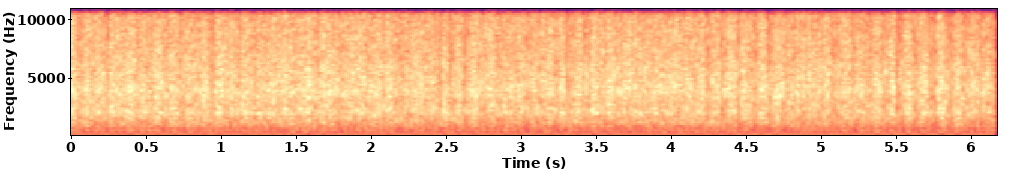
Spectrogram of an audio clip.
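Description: Bristol Hercules 14-cylinder sleeve-valve radial aero engine and its propeller running steadily, with a strong unchanging low tone under the exhaust noise.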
